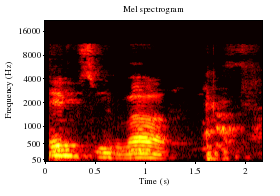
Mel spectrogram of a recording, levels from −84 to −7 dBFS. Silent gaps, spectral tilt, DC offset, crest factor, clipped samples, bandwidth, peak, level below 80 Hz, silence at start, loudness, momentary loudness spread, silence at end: none; -6.5 dB/octave; under 0.1%; 20 dB; under 0.1%; 11.5 kHz; -10 dBFS; -52 dBFS; 0.05 s; -29 LUFS; 15 LU; 0.05 s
